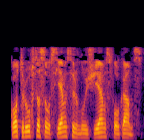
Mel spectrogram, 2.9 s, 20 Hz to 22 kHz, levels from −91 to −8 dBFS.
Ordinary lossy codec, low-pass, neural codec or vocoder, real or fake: MP3, 24 kbps; 5.4 kHz; none; real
